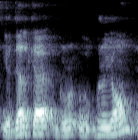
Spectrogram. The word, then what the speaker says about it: Yudelka Grullon: Yudelka Grullon, is that how you pronounce it?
